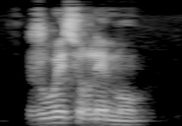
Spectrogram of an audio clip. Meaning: to argue semantics, to play on semantics, to quibble, to deliberately misinterpret someone's words
- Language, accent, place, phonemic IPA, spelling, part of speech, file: French, France, Lyon, /ʒwe syʁ le mo/, jouer sur les mots, verb, LL-Q150 (fra)-jouer sur les mots.wav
